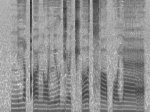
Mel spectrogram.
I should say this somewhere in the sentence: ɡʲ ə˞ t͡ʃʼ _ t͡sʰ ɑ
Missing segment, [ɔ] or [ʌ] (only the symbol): ʌ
